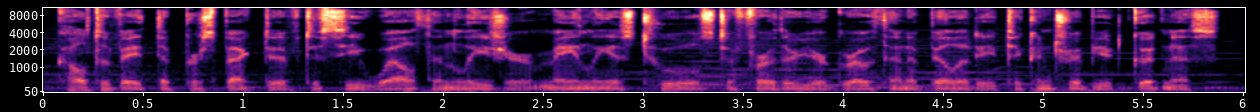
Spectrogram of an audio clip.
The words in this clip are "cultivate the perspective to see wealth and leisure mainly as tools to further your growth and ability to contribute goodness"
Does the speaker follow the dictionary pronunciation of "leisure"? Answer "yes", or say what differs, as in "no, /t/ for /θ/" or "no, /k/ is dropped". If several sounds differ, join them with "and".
yes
